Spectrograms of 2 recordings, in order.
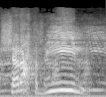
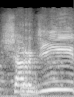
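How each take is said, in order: First: The middle has an h followed by b. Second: The middle has a j sound instead. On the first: The speaker calls it right. "शरह अलग, बील अलग, शरहबील" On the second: The speaker calls it wrong. "वो हे को जीम बनाया"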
